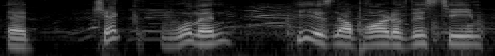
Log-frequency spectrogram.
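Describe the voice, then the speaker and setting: A man calls a lacrosse game live as a play-by-play commentator, keeping it conversational and explaining rules and player backgrounds between plays. His voice is on the high side and a little mellow, with lively intonation and a slightly slow pace.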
